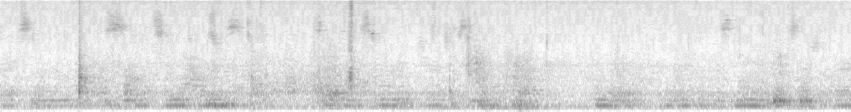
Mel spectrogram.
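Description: Indistinct chatter of people talking in a room, too faint to make out, with a single click about a second in.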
